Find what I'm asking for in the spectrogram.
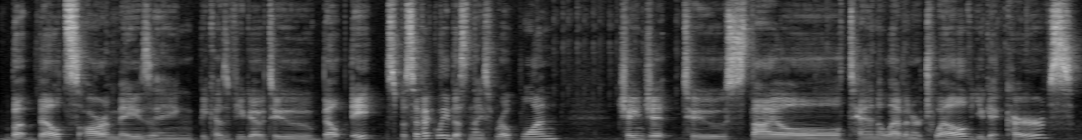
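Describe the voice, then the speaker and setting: A man's voice: mid-range voice, a little slow. A man streaming live, chatting casually with viewers and rambling as he thinks aloud.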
